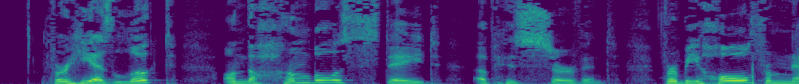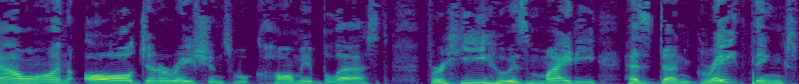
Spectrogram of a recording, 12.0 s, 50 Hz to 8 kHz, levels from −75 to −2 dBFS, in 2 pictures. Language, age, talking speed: English, 30-49, 155 wpm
